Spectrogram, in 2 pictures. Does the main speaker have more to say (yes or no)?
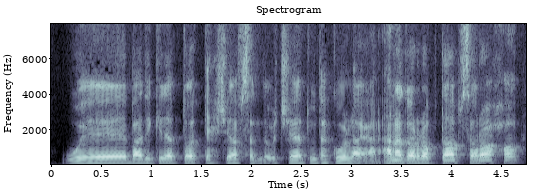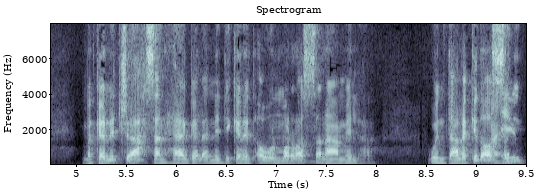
yes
